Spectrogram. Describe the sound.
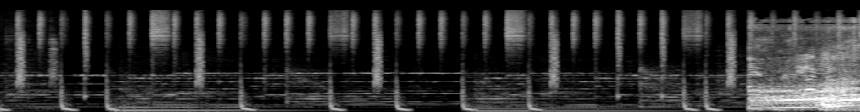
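A NASCAR race car runs laps at the Busch Light Clash, an exhibition race on the track inside the Los Angeles Memorial Coliseum. A loud engine roar bursts in for the final second, following a stretch of rhythmic, regularly spaced thumps.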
